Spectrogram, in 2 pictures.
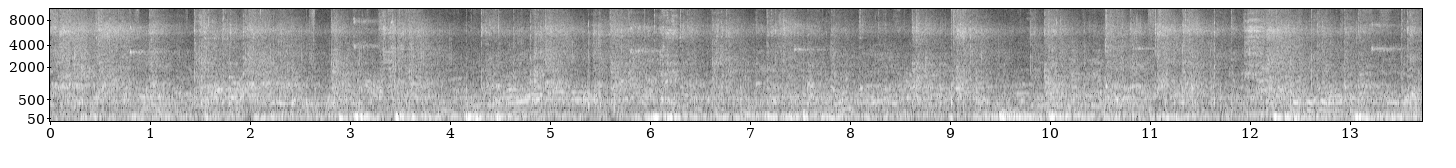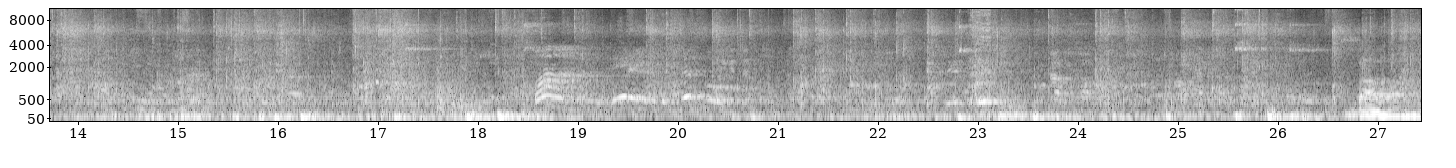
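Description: Badminton play in a large, echoing sports hall: sharp racket hits on shuttlecocks, frequent and irregular, from this and neighbouring courts, over a constant babble of voices. A few short shoe squeaks on the court floor come about two-thirds of the way in.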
